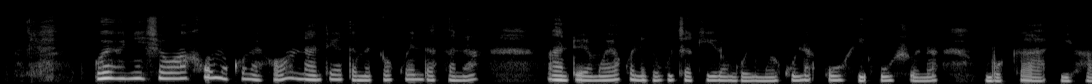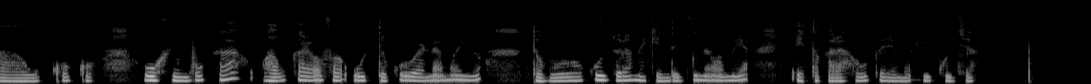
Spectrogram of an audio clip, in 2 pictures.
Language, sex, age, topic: Oshiwambo, female, 25-35, agriculture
